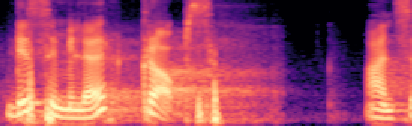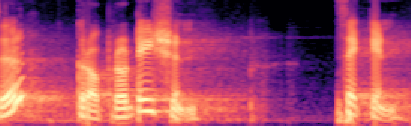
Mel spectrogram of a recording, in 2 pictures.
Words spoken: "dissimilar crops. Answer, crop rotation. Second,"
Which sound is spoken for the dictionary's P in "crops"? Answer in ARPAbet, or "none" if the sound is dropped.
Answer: P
